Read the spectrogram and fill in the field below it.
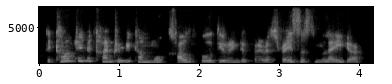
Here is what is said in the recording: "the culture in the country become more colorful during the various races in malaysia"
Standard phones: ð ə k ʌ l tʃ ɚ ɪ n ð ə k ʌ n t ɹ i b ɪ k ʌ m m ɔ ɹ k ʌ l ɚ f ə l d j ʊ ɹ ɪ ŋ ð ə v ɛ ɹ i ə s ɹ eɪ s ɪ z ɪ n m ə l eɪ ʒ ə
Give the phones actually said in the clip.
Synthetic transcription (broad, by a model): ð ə k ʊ n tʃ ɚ ɪ n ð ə k ʌ n t ɹ i b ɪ k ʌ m m ɔ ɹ k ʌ l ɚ f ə l d j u ɹ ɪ ŋ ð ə v ɛ ɹ i ə s ɹ eɪ ɪ s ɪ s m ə l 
